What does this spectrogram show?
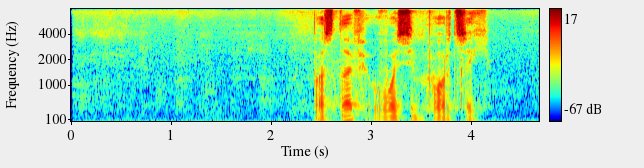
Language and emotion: Russian, neutral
